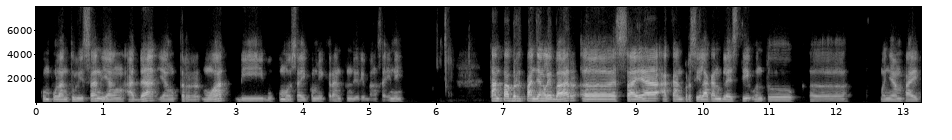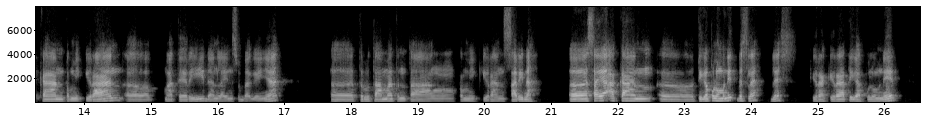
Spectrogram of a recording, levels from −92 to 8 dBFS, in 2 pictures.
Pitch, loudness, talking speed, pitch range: 125 Hz, -27 LUFS, 90 wpm, 110-140 Hz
